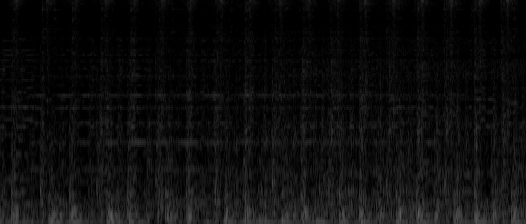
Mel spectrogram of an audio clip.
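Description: Bangladeshi Maizbhandari sama music without singing: dhol and tabla drumming under a jingling hand percussion that keeps a steady beat of about three strikes a second.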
